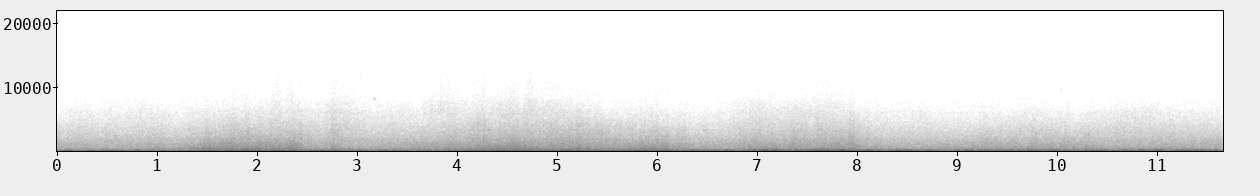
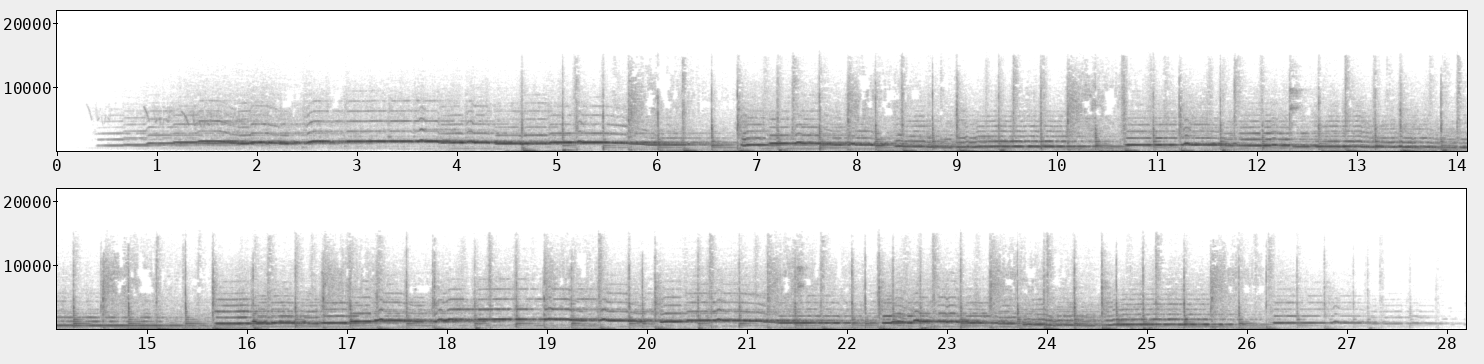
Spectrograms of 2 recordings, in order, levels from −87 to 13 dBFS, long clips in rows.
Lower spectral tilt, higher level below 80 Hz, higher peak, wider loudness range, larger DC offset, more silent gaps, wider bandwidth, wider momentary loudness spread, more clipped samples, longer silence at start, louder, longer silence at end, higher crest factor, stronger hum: first, -8.5 dB/octave vs -3 dB/octave; first, -34 dBFS vs -64 dBFS; second, -16 dBFS vs -12 dBFS; second, 2 LU vs 6 LU; neither; neither; second, 7 kHz vs 15.5 kHz; second, 5 LU vs 10 LU; neither; second, 0 s vs 0.5 s; second, -36 LUFS vs -23 LUFS; second, 0 s vs 0.5 s; about the same, 14 dB vs 14 dB; neither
